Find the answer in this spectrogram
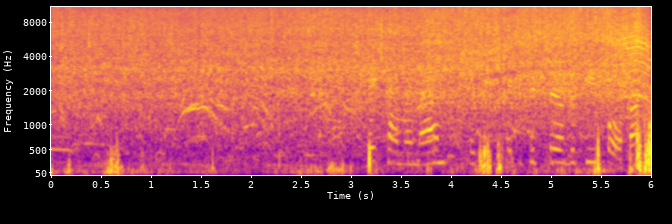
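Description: Distant children's voices over the steady hiss of splash-pad water jets, with a few low thumps on the microphone.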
